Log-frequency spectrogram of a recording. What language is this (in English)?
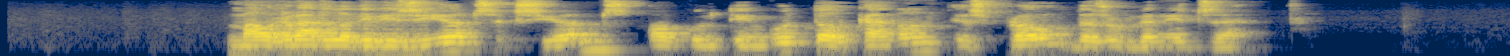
Catalan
